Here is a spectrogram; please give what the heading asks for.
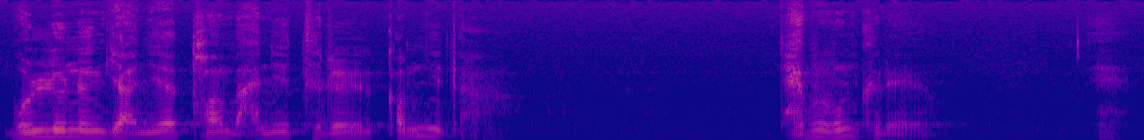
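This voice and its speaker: Gravelly high-voiced Korean pastor preaching. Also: male voice, measured pace, dark tone. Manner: conversational preaching with rhetorical questions to the congregation. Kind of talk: sermon.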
